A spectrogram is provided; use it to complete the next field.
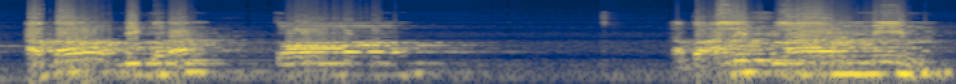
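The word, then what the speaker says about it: الم: Tapi ketika dibaca qaf atau di Quran qaf atau alif lam mim, jangan dibaca alam.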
